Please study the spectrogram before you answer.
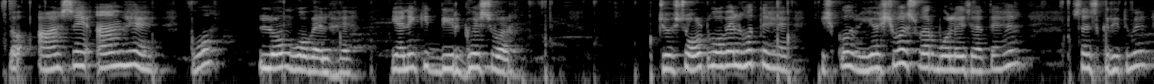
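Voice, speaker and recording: A woman's voice: high-pitched, slow, a little mellow, a little hiss or hum. A woman teacher gives a classroom lesson and draws out each sound she demonstrates. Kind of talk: slow classroom explanation of vowel sounds.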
